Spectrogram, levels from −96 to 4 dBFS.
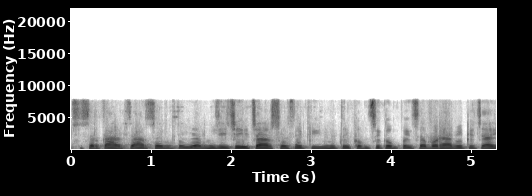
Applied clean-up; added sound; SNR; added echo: neural separator model SepFormer DNS4.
